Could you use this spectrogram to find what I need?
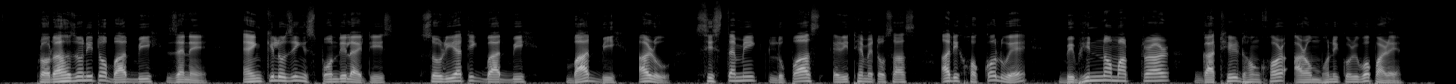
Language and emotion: Assamese, neutral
